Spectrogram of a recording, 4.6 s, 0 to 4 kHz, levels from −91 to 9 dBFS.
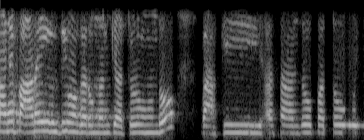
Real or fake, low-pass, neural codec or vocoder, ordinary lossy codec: fake; 3.6 kHz; vocoder, 44.1 kHz, 128 mel bands every 256 samples, BigVGAN v2; none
